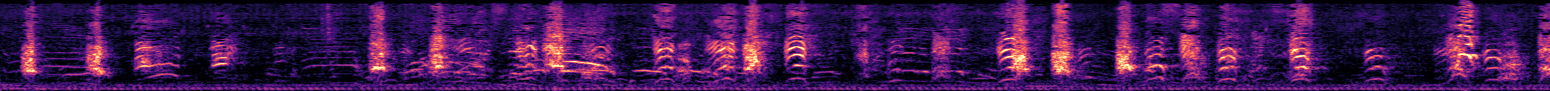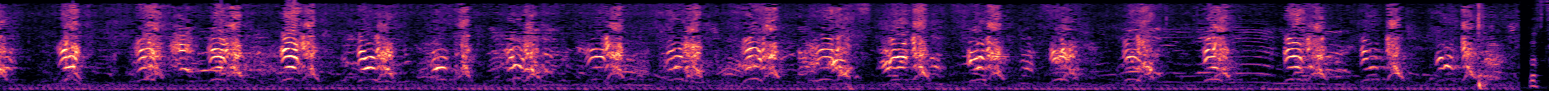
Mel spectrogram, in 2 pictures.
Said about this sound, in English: It's a dog.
